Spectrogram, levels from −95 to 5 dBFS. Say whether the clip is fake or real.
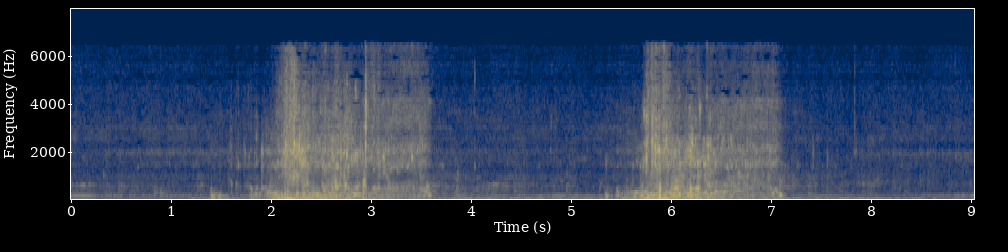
fake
